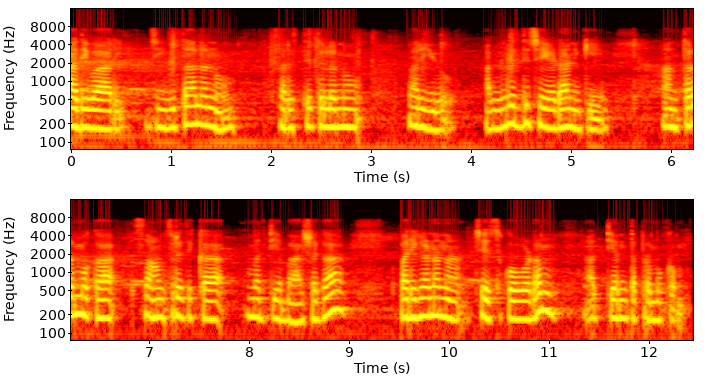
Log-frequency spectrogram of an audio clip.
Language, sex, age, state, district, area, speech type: Telugu, female, 45-60, Andhra Pradesh, Krishna, urban, spontaneous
